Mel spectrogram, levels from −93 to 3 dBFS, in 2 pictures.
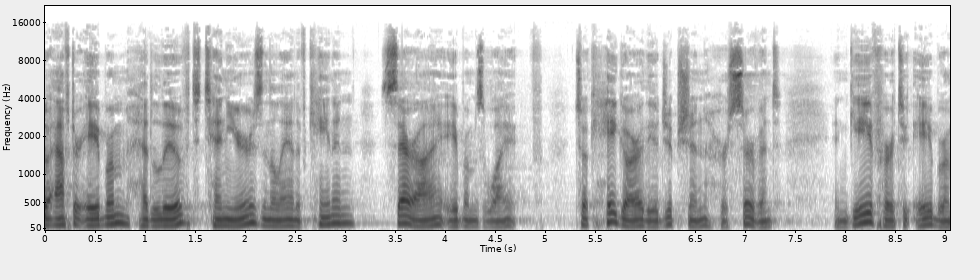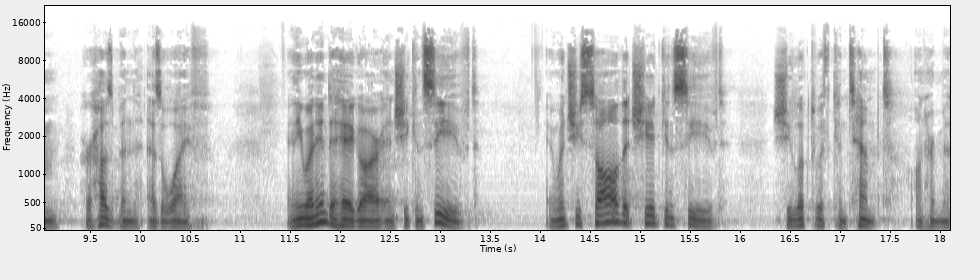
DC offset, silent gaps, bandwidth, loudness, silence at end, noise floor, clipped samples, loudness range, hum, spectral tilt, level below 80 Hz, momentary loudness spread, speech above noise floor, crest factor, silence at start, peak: under 0.1%; none; 15.5 kHz; -25 LUFS; 0 s; -63 dBFS; under 0.1%; 4 LU; none; -4 dB/octave; -54 dBFS; 15 LU; 38 dB; 22 dB; 0 s; -4 dBFS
